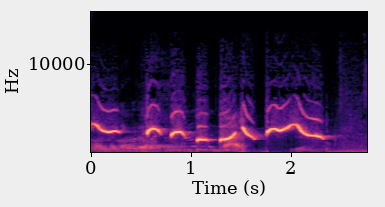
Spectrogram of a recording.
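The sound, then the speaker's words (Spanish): A loud whistled message in the Silbo Gomero whistled language of La Gomera: a rapid string of piercing, speech-like whistled syllables that glide up and down in pitch, then fade out. “Entonces algunos gomeros, conscientes de su importancia, tomaron la iniciativa de introducir el silbo como asignatura en los colegios.”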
